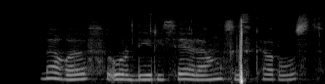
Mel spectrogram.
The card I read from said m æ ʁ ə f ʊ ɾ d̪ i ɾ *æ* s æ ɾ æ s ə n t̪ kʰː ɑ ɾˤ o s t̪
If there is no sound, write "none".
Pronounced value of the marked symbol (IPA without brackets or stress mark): i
